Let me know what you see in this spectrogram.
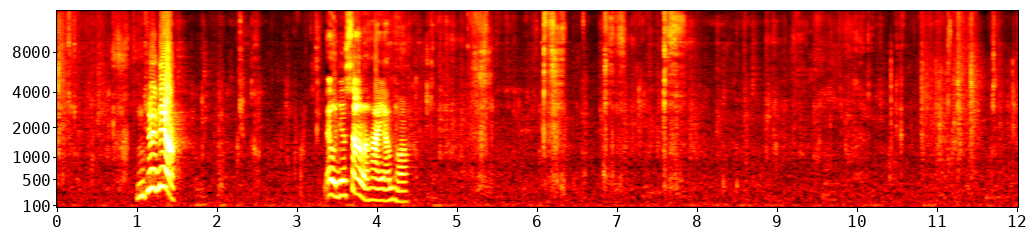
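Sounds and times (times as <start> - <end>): person chewing meat: 0.0 - 1.0, 1.7 - 3.4, 4.5 - 10.8.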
